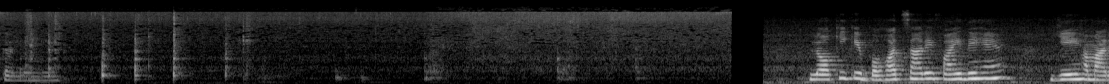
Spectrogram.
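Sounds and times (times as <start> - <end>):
masala sizzling in hot oil: 0.0 - 7.4
spatula scraping a pan: 0.2 - 7.1.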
